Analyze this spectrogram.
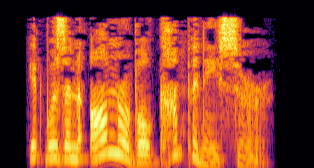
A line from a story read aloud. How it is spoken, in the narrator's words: she said firmly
